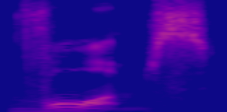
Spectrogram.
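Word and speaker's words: Worms: financiers uh gathered around bonk forms that's the french pronunciation forms is w-o-r-m-s and led to a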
